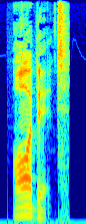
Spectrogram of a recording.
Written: audit

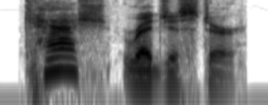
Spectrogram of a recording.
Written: cash register

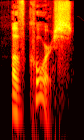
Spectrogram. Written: of course

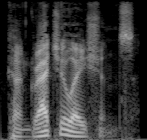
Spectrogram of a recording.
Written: congratulations

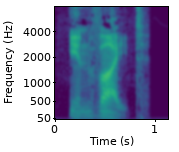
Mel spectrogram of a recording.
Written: invite

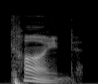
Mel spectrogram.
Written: kind

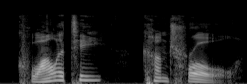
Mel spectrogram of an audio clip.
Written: quality control

